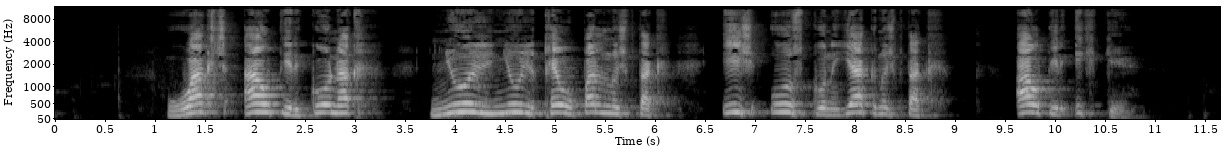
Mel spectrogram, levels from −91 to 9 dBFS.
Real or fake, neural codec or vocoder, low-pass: real; none; 10.8 kHz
